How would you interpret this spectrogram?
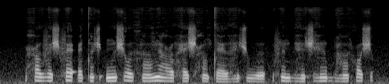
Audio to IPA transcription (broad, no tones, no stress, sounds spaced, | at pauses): ħ ɒ ə̯ v æ ʃ f æ ʔ æ t ɑ̃ ʃ ʔ ũ ə̯ ʃ ɔ ə̯ x ɑ̃ v ɛ̃ ʕ ʊ h æ ʃ ħ ɔ̃ t æ ə̯ ɦ ɛ̃ ʃ u ə̯ | f ɛ̃ bʱ ɛ̃ ʃ ɦ ɛ̃ ə̯ bʱ ɑ̃ x ɒ ʃ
